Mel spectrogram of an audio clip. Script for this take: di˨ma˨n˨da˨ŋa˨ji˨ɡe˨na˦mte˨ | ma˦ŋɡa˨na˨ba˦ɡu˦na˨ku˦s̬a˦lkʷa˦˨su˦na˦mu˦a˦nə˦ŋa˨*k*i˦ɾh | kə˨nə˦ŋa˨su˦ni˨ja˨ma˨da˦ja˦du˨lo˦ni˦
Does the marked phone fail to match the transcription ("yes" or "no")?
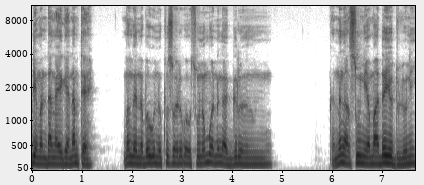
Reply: yes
